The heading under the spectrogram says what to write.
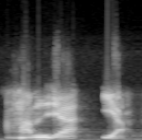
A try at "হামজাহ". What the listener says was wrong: হামজাহ, এখান থেকে হামজাহ। হামজাহ। জাহ মানে শেষে আবার হা আছে, ছেড়ে দিতে হবে। হাম জাহ, জাহা যাবত জাহ, হাম জাহ। না, জাহ এটা হচ্ছে টান। হাম জাহা জবর জাহ, জাহ জাহ, দ্রুত। হাম জাহ। হা বলা লাগবে না,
